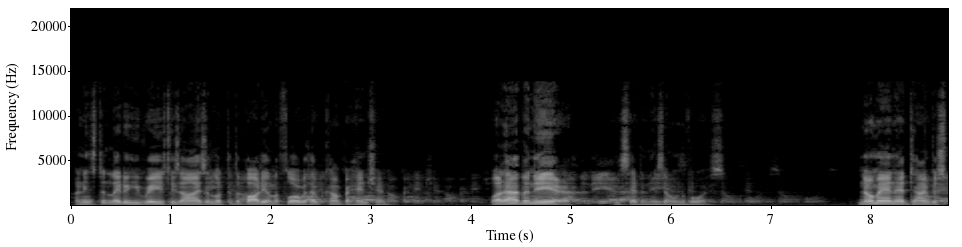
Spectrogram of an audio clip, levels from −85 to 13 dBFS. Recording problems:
echo of what is said; noticeable; throughout; 570 ms later, 15 dB below the speech

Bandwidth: 14 kHz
